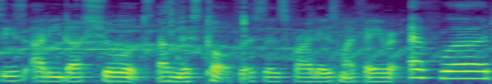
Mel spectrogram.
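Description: A woman speaks at a very deep, low pitch with very wide pitch swings. Noticeable background noise is present. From United Kingdom. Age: young. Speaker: events management student. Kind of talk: casual vlog talk to camera. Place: home room. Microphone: phone near.

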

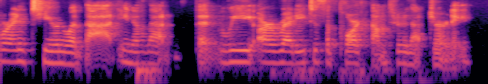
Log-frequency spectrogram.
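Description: A woman with an American accent speaks at a moderate pace. She has a medium pitch and a plain, everyday voice. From India, raised from 12 in Washington DC area. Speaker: physician. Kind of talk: interview.

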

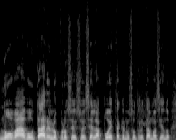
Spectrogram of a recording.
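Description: A man speaks with a lively, bouncing intonation. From Dominican Republic. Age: 40s. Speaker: mayoral candidate; candidate. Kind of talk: TV interview. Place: studio. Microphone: lapel.

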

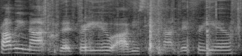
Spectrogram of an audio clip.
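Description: At a moderate pace, a woman talks at a medium pitch with ordinary pitch variation over faint background noise.

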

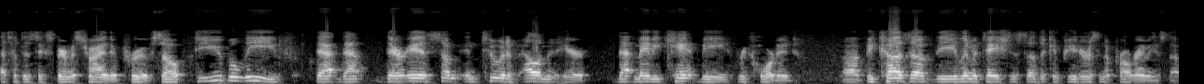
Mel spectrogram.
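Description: The speaker is a man with ordinary pitch variation. He keeps a moderate pace. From California. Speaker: podcast host. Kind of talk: casual discussion. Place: home room.

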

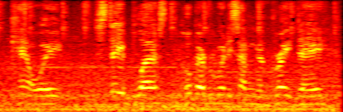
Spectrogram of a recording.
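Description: Loud music plays in the background as a man speaks, his voice dry with no echo. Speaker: student vlogger. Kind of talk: casual vlog chat. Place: car.

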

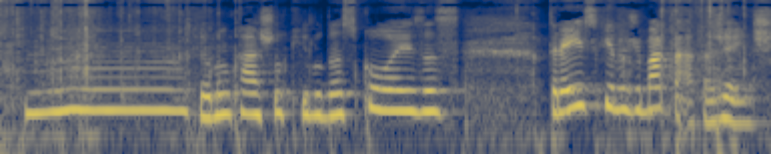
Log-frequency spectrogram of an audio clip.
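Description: Light background noise lies under a woman's fairly slow delivery. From Brazil. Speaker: vlogger. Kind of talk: casual vlog chat. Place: home room. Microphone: phone near.

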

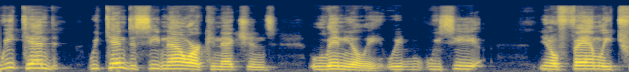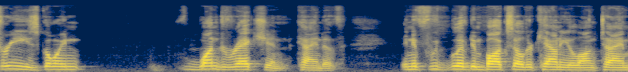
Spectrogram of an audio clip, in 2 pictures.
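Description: A man talks at a moderate pace with ordinary pitch variation, big swings in loudness and long, frequent pauses against a quiet background. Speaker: religion teacher. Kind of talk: lecture. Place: classroom.

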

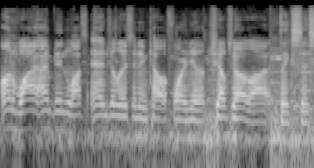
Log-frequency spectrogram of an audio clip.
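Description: Noticeable background noise accompanies a man speaking at a moderate pace with ordinary pitch variation, the sound dry with no echo. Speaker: vlogger. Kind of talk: casual vlog chat. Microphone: phone near.

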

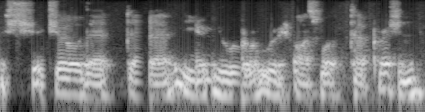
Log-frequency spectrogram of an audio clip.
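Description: A man talks at a very slow pace with an American accent and a fairly low pitch. His pitch varies in an ordinary way, and there is noticeable background noise. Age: 80s+. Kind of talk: interview answer. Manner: halting, hesitant.

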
